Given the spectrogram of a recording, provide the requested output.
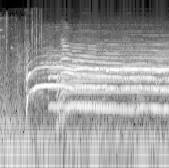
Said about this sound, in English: Where they whine at the top of their pre-voice-changed lungs. It's as annoying as a car alarm.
